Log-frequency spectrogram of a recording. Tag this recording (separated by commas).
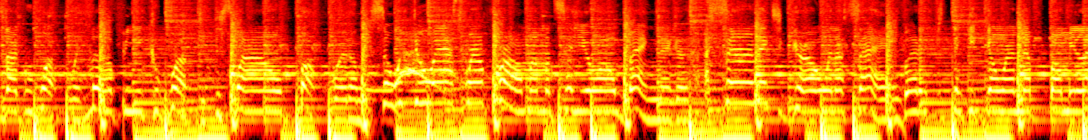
Music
